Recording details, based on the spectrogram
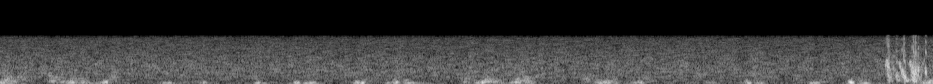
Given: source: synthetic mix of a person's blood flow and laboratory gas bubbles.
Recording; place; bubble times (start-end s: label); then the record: Doppler ultrasound of blood flow; precordium
8.84-9.30 s: bubbles
From the record:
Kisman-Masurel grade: 213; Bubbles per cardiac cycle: several, 3 to 8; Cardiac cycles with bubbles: 1 to 10%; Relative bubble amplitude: loud (0.450 to 0.775); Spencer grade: 1 (occasional bubble signal discernible with the cardiac motion signal, with majority of cardiac periods free of bubbles); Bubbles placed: anywhere in the cardiac cycle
